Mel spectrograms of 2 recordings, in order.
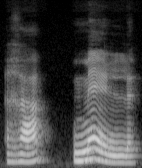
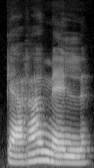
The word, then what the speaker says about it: caramel: As you can see, the two As are pronounced exactly the same in French. caramel caramel How do you say these words?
